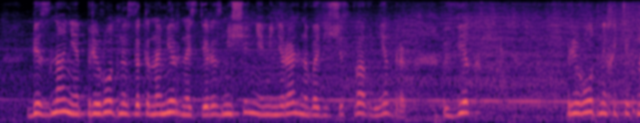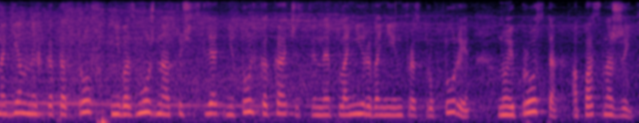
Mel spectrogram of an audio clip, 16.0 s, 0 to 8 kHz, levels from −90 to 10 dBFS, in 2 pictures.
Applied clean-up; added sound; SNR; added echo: none; Fixed-wing aircraft, airplane; 14 dB; none.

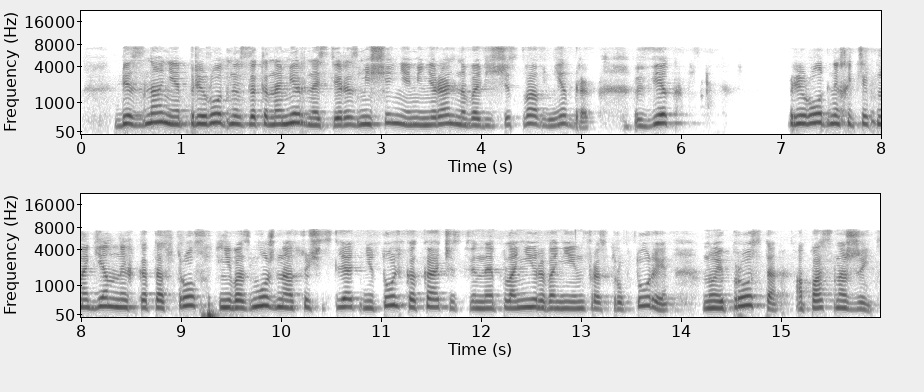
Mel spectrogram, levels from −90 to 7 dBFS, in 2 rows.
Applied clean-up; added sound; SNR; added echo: neural mask model Resemble Enhance denoiser.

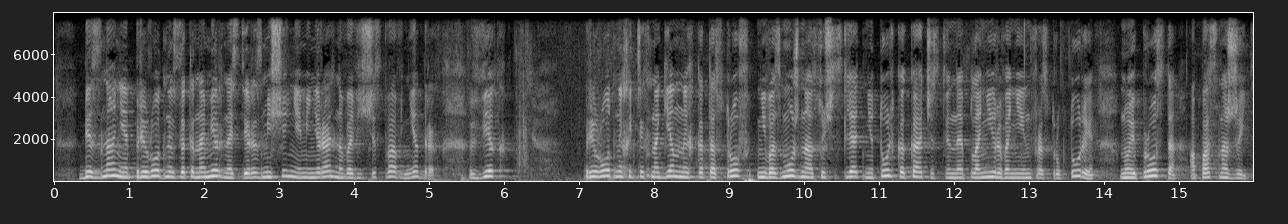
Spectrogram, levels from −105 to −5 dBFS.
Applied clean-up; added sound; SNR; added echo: none; none; none; none.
